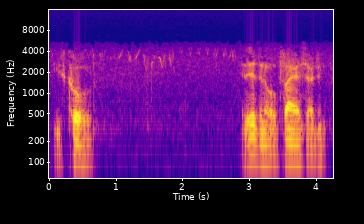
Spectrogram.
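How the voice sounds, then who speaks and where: An actor playing a dry, sardonic, weary but humane cavalry captain in a 1950s radio western, with a clipped, commanding delivery. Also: male voice, deep voice, level tone, slow pace, gravelly, full character voice. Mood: low, grim. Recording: noisy 1950s radio recording, narrow band.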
